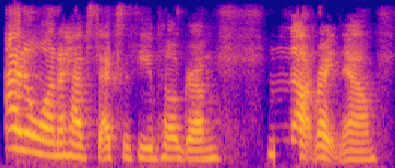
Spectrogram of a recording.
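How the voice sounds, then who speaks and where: A woman's voice: on the low side, sing-song, brisk. A woman reading the part of a guarded, cool young woman in a screenplay table read, with a dry, understated delivery. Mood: cool, frank. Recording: dull, lo-fi voice recording.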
